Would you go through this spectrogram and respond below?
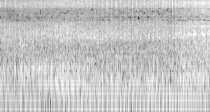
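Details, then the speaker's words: Yamaha Mio scooter, cold engine, heard at the exhaust: uneven puttering stumble, dies if throttle forced, hard to start in the morning, fine when hot; suspected carburetor vacuum/needle jet passage. "seperti itu ya tiga Syawal Brebek dan jika dipaksa di gas malah mati tapi jika mesin sudah kondisi panas maka tidak terjadi masalah ini saat mesin dingin saja"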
